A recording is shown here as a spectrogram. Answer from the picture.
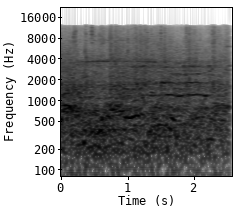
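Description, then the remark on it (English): A dense, agitated crowd shouts and clamors in a street in Cairo, Egypt, gathered after a large truck bomb blast outside a security headquarters; many overlapping voices form a loud, continuous roar with no pauses. “There was a large blast and then an angry crowd gathered in the street.”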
